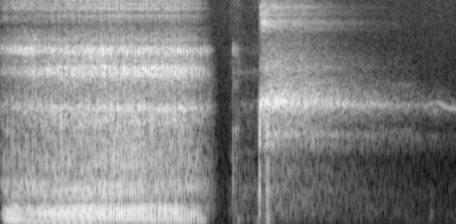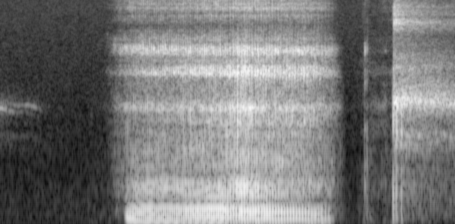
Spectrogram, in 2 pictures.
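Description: Long, deep rattling snores on the in-breath, each followed by a soft, airy out-breath. Loud adult snoring.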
